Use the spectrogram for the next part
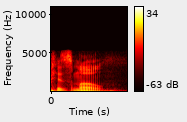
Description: (pĭzmō)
